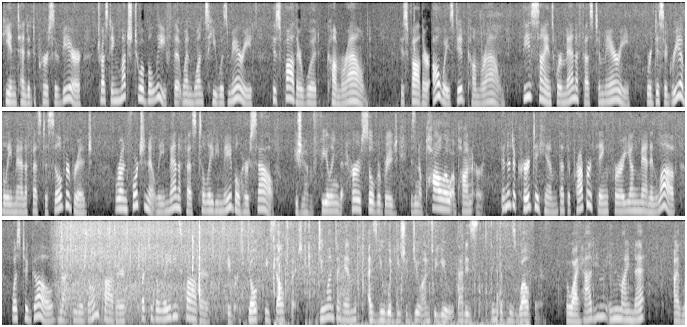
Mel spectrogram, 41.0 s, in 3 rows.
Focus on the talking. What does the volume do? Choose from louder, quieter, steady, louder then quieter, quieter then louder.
steady.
